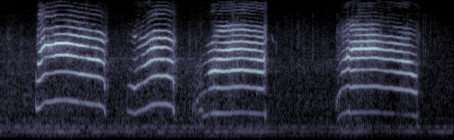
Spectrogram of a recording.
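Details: A domestic cat, reacting to the rustle of a plastic bag as if food were coming, gives four loud, drawn-out meows, each rising then levelling off.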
